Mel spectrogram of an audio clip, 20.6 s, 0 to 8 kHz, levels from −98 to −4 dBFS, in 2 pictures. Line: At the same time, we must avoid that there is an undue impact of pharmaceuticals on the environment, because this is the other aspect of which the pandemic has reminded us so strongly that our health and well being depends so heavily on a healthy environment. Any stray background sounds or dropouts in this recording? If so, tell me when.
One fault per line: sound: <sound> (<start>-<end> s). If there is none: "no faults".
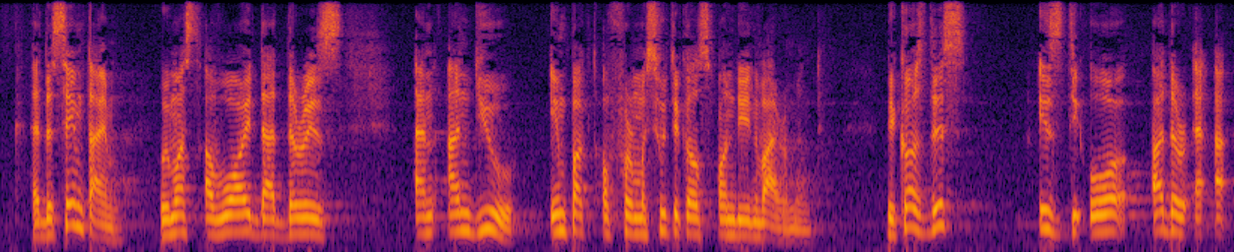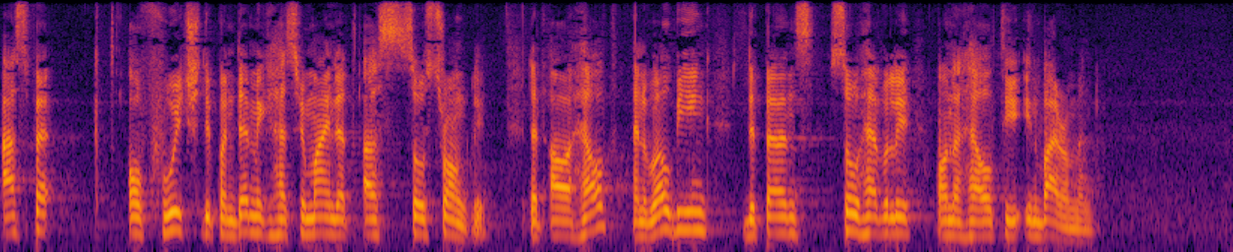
no faults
